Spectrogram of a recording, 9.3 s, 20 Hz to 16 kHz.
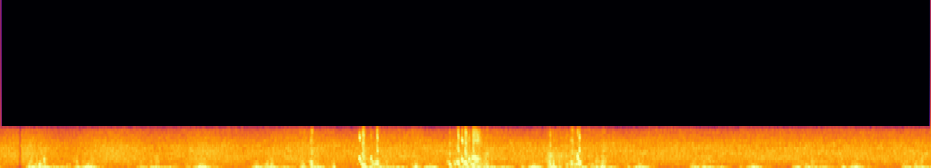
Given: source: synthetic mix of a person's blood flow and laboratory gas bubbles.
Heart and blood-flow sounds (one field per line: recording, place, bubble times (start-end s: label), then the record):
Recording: Doppler ultrasound of blood flow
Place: precordium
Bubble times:
2.98-3.17 s: bubbles
3.30-3.38 s: bubbles
3.55-3.84 s: bubbles
4.10-4.24 s: bubbles
4.45-4.91 s: bubbles
5.46-6.09 s: bubbles
From the record:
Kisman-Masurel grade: 233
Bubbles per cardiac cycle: several, 3 to 8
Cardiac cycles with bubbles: 50 to 99%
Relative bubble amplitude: loud (0.450 to 0.775)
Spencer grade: 3 (all of the cardiac periods contain showers or single bubble signals, but not dominating or overriding the cardiac motion signals)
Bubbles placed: anywhere in the cardiac cycle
